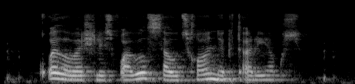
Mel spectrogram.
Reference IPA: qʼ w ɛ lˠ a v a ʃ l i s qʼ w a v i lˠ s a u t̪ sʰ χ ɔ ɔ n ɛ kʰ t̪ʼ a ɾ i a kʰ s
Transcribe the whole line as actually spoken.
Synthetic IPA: qʼ w ɛ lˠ a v a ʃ l i s qʼ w a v i lˠ s a u t̪ sʰ χ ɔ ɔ n ɛ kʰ t̪ʼ a ɾ i a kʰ s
